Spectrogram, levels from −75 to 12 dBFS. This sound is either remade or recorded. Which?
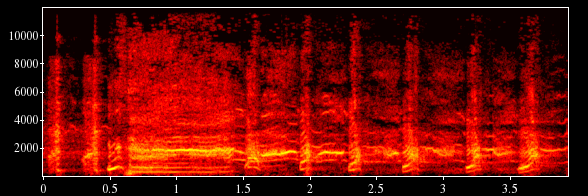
recorded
